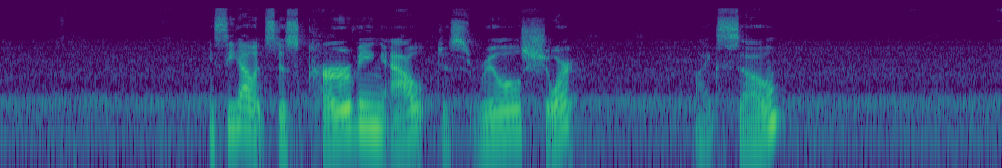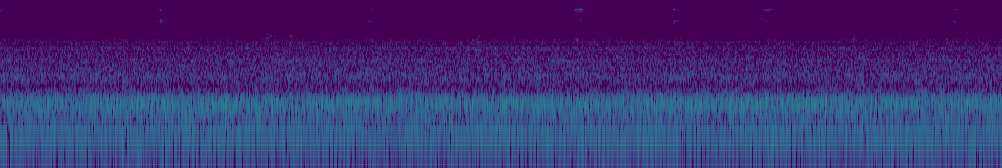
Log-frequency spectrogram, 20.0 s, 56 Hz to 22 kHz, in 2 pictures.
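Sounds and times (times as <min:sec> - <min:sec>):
room hum and hiss: 0:00.0 - 0:20.0.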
